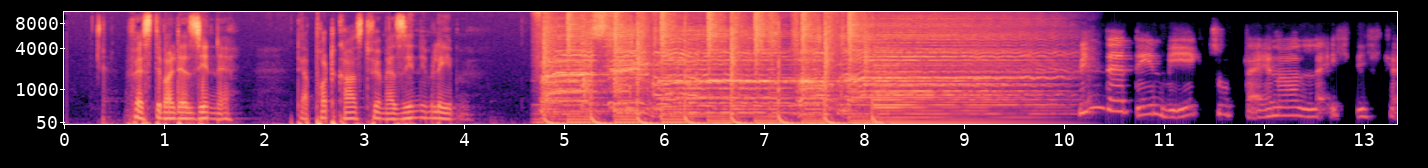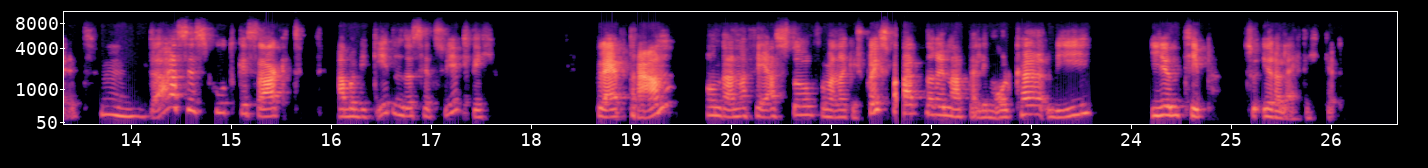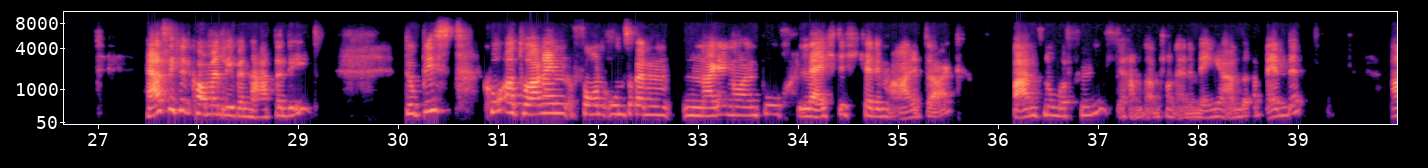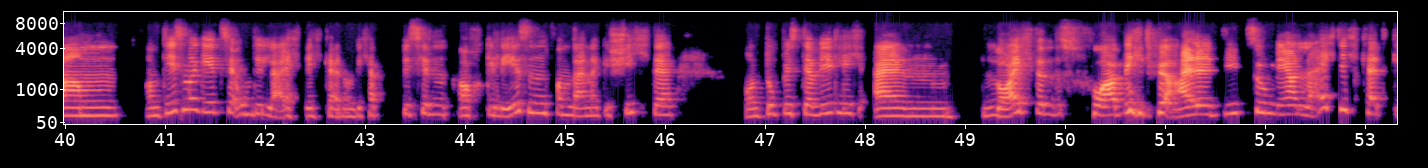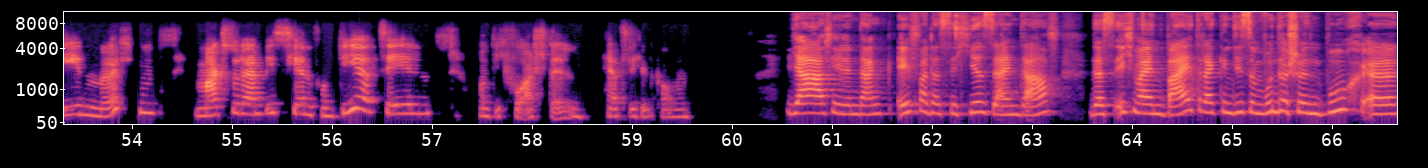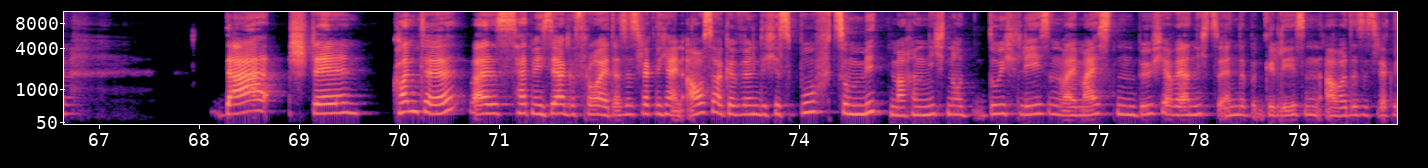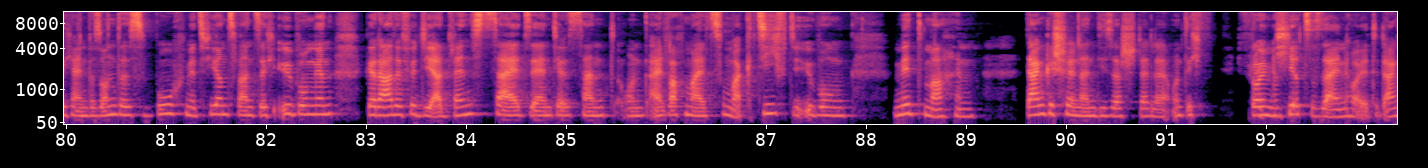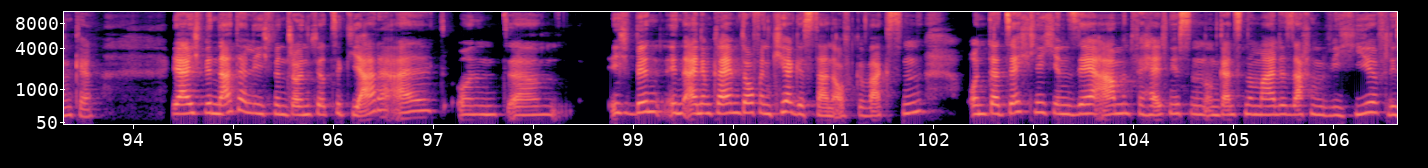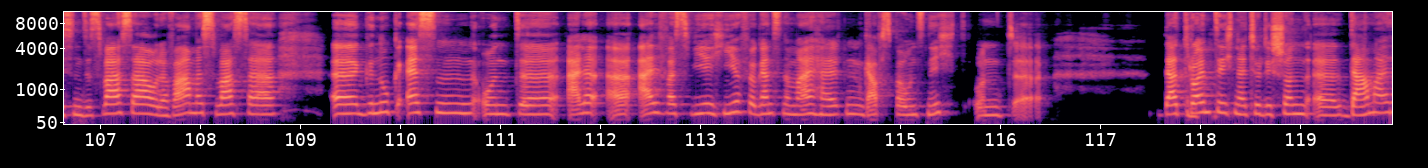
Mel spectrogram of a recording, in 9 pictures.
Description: Dieses Interview ist ein Vorgeschmack auf das Buch "Leichtigkeit im Alltag“ das 24 Übungen enthält, um mehr Leichtigkeit in dein Leben zu bringen.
